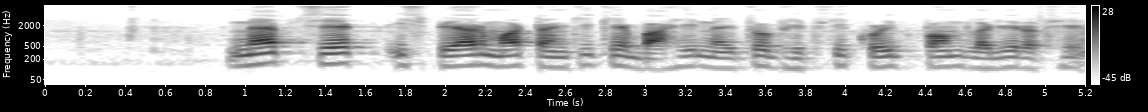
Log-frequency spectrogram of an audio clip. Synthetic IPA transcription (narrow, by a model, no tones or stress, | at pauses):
nɛːpseːk̚ɪspiaɾməʈə̃ŋkikebaːɦinəɪt̪obʱit̪ɾikoːid̪̚pəmpləɡeɾət̪ʰḛː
